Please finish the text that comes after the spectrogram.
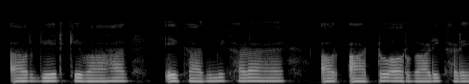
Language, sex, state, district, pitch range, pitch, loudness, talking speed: Hindi, female, Bihar, Jamui, 145-155 Hz, 150 Hz, -31 LUFS, 180 wpm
